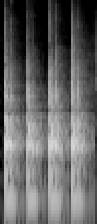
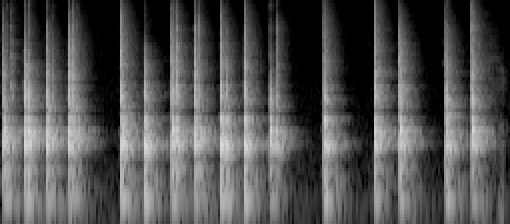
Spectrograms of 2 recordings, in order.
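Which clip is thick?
The first.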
